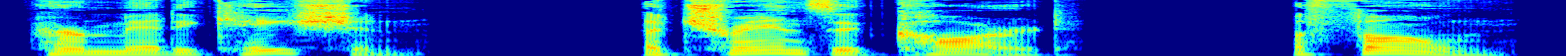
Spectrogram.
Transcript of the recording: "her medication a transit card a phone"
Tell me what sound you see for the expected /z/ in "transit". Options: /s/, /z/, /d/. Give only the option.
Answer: /z/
